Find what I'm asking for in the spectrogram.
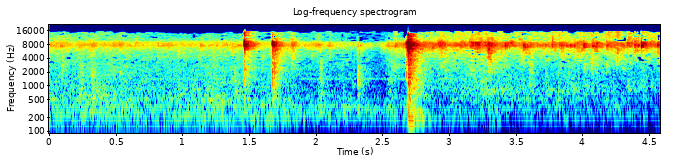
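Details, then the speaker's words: Dishwasher after its circulation pump motor was replaced because it tripped the fuse, in the water-intake phase following draining: quiet running with water trickling in and light clicks, no strain or grinding. Normal fill. "是的，他们开始现在去取水。这个进水时间因机器而异，机器上有不同的电子计数器，机器上有机械开关，可能会有所不同"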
